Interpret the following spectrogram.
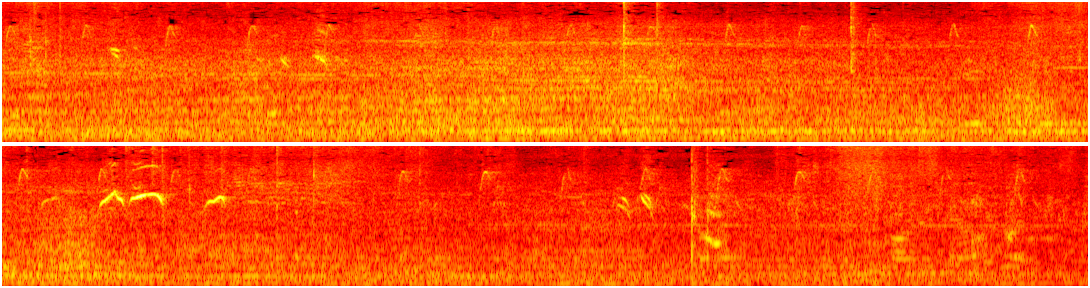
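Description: Pigeons and ducklings feeding together, with short high peeps from the ducklings a few times, most of them around the middle and near the end, over a steady background murmur.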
